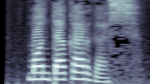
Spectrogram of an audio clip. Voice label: "elevator", Spanish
